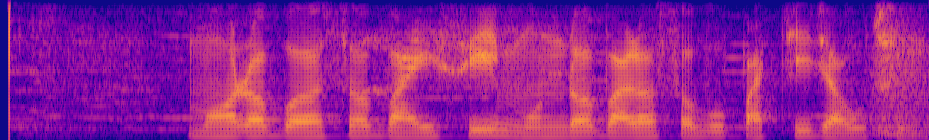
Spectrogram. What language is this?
Odia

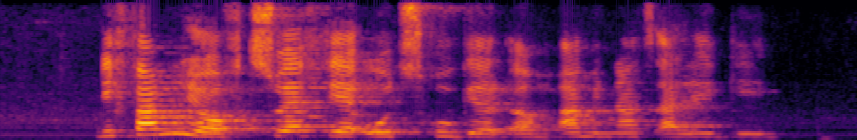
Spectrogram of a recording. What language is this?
Nigerian Pidgin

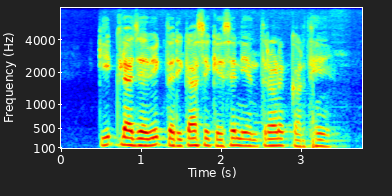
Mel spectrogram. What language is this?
Chhattisgarhi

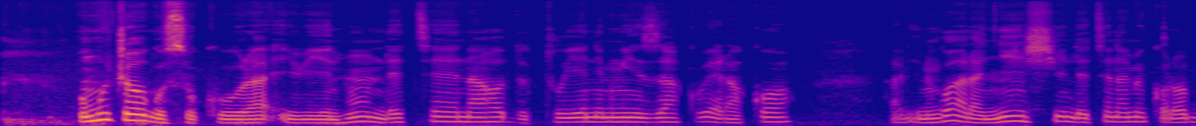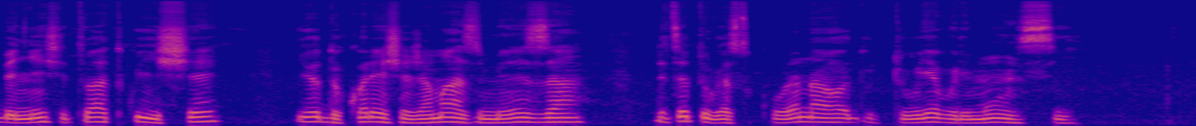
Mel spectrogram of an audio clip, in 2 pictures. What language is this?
Kinyarwanda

